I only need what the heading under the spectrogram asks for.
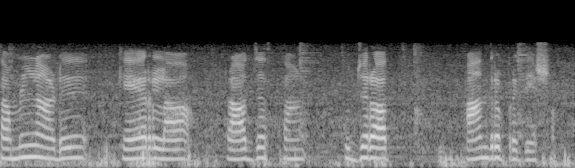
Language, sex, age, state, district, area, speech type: Tamil, female, 30-45, Tamil Nadu, Mayiladuthurai, urban, spontaneous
